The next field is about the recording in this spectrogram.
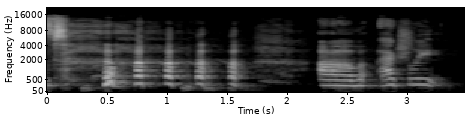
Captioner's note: laughs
